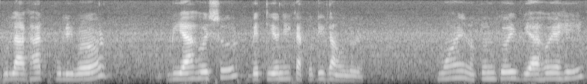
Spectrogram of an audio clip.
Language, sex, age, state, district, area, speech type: Assamese, female, 60+, Assam, Golaghat, urban, spontaneous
